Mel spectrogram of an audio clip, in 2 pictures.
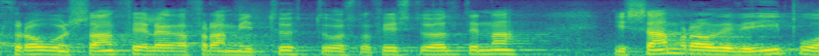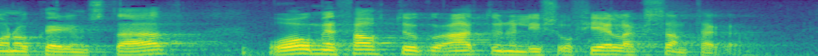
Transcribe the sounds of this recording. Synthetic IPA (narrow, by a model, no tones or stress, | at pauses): θɾoːwʏnsamfɛlɛɣafɾamit̪ʰʏht̪ʏɔst̪ɔfɪrst̪ʏœlt̪ɪnːa | isamɾaːwðɪvɪðiːpuanawkʰvɛɾjʏmst̪aːðɔɣmɛðθawht̪ʰːœːkʏaːt̪ʏnʏlisɔɣfjɛːlaxsːamt̪ʰa̰ːka̰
